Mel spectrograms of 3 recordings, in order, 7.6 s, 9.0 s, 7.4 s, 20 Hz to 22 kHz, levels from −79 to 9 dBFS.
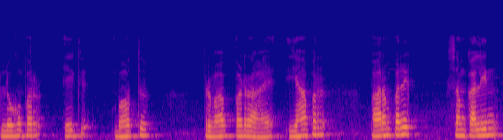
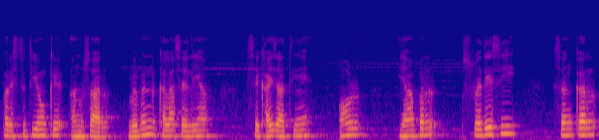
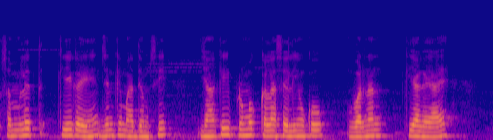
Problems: background sounds at intervals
